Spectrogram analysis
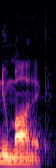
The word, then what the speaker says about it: mnemonic: Gnome and mnemonic have the silent letter at the start. Okay, same with knee.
